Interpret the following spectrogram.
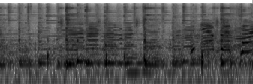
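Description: A small acoustic band playing live with a steady beat: acoustic guitar, saxophones, trumpet and melodica together.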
